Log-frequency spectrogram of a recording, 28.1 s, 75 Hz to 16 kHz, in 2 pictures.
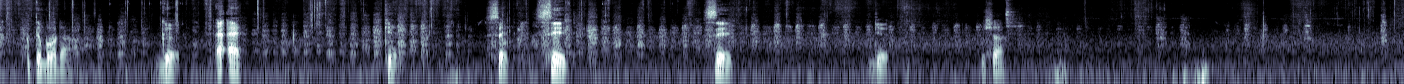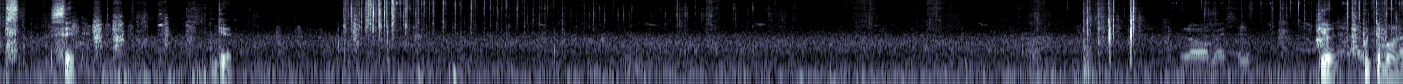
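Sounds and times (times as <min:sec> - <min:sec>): faint outdoor hiss: 0:00.0 - 0:28.0.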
